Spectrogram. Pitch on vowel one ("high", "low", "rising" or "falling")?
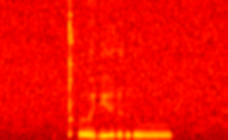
low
